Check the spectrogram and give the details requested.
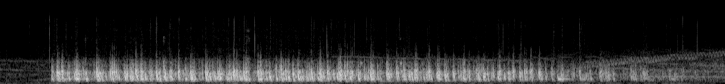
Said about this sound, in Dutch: Boven water hoort men niets. Maar onder water, tijdens de migratie, maken de grote scholen kabeljauw een enorm lawaai.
